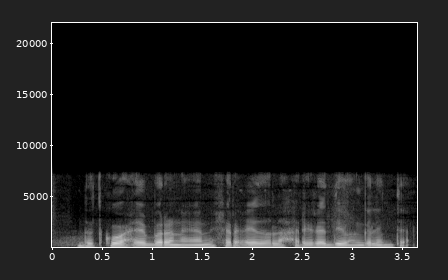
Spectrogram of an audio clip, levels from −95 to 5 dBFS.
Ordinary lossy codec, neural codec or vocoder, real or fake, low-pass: none; none; real; 7.2 kHz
